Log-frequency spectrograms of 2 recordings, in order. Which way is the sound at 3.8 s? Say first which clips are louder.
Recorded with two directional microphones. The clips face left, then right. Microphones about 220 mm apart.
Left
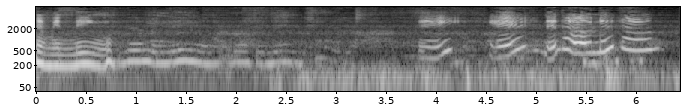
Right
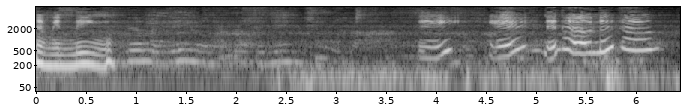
Right 3 dB; 15° right (ahead or behind).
